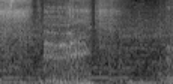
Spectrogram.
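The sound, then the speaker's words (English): A voice imitates a bear's low growl, a rough, continuous rumbling snarl lasting under two seconds and loud, with no other sounds around it. The growl is for a bear holding a Don fan over its head, echoing in the chambers. “And there's this low grumble growl just echoing in the chambers.”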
